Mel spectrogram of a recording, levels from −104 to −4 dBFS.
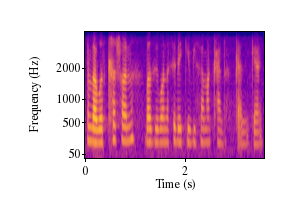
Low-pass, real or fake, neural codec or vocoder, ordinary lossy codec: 3.6 kHz; fake; codec, 16 kHz, about 1 kbps, DyCAST, with the encoder's durations; Opus, 24 kbps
